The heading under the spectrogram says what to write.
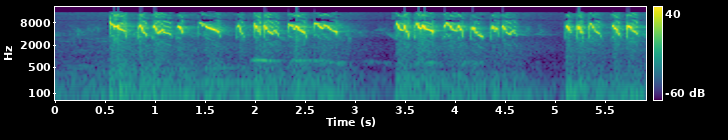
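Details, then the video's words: White-eye singing for songbird training: three bursts of rapid high chirps sliding downward, separated by brief silences, with a faint tonal hum in the first burst. "Kicau Pleci untuk Masteran"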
